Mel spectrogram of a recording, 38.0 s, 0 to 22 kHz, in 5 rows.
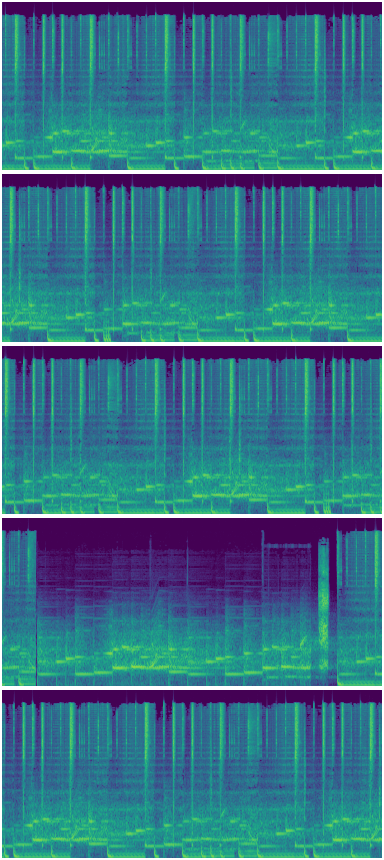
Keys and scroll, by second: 4.9 ctrl+=, 5.7 ctrl+=, 6.3 space, 9.5 ctrl+=, 10.5 ctrl+=, 14.2 ctrl+=, 22.1 space, 23.3 space, 28.0 ctrl+alt+z, 29.3 ctrl+alt+z, 36.8 ctrl+=, 37.5 ctrl+=.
